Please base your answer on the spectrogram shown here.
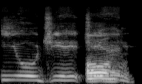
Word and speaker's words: Eoghan: His first name is like spelled like Ewan, but Eoghan. O'Connell?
